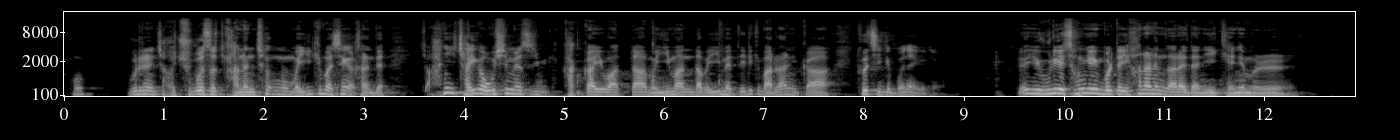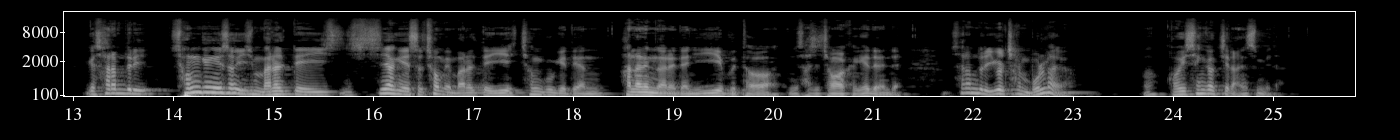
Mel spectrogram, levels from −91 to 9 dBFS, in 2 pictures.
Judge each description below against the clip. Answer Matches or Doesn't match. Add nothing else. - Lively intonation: Matches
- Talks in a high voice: Doesn't match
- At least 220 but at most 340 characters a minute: Doesn't match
